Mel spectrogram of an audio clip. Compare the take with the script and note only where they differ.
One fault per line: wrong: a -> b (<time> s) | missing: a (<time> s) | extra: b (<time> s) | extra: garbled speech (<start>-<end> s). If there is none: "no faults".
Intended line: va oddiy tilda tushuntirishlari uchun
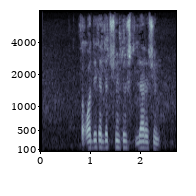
no faults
